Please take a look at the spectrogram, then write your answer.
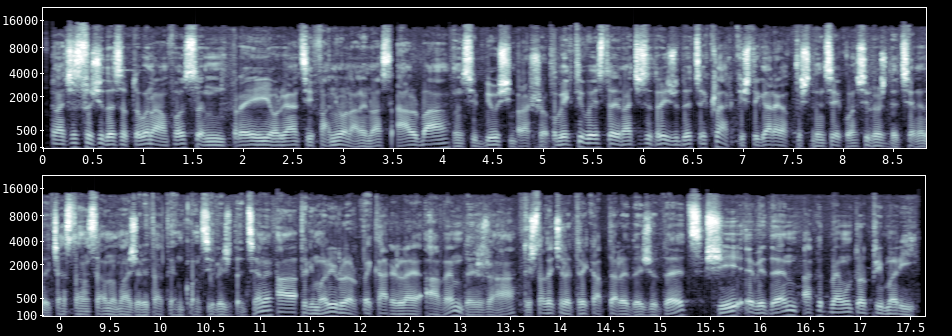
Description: Organizația PNL Brașov este una dintre cele mai bune din țară, spune copreşedintele PNL Vasile Blaga, prezent la evenimentul de la Brașov.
